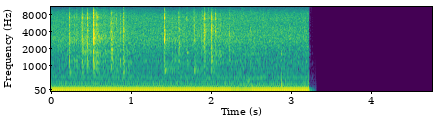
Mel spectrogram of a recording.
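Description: Keystrokes on a computer keyboard, entering a password: a quick run of crisp, close clicks for about three seconds, then silence.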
